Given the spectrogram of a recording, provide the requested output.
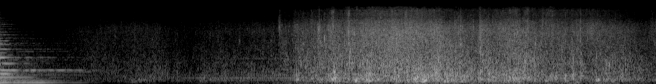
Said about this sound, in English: Waves from the Atlantic Ocean hit the coast of Ibino, a fishing village in southeast Nigeria.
